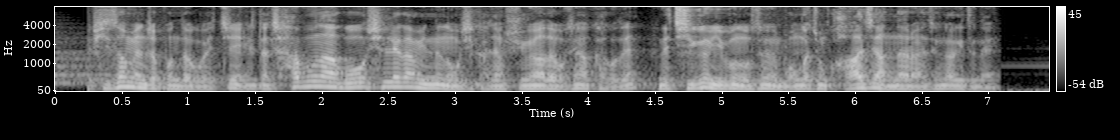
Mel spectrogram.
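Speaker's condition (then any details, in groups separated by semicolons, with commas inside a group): No condition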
